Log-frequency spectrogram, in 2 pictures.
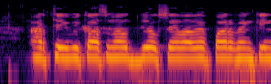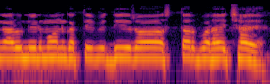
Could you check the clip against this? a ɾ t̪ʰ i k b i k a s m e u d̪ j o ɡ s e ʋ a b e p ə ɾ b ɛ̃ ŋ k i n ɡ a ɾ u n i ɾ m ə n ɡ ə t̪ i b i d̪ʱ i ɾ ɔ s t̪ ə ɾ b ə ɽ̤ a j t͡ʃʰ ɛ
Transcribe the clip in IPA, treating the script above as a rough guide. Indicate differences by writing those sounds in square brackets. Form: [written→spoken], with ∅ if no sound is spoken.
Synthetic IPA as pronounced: a ɾ t̪ʰ i k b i k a s m e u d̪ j o ɡ s e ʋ a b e p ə ɾ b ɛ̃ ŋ k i [n→ŋ] ɡ a ɾ u n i ɾ m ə n ɡ ə t̪ i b i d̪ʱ i ɾ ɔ s t̪ ə ɾ b ə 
